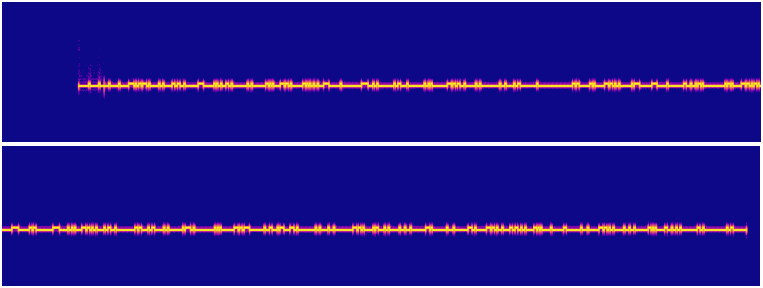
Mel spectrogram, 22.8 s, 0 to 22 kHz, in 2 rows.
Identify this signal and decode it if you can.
RTTY (50 baud, 170 Hz shift), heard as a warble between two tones, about 2200 Hz centre. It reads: 8OFP4 R9T2J C12LG 39CDD DTLTJ 2LW3Y OUZN1 B1HKN QI4VK 1RC02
